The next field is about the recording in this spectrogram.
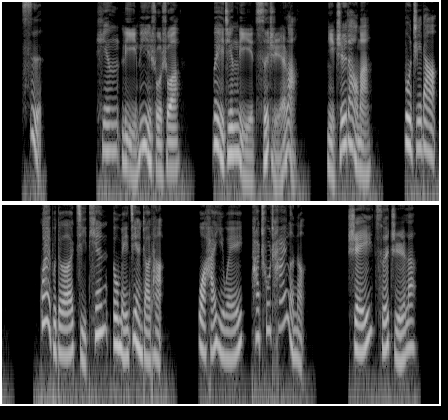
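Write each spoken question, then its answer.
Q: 谁辞职了?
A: 魏经理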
